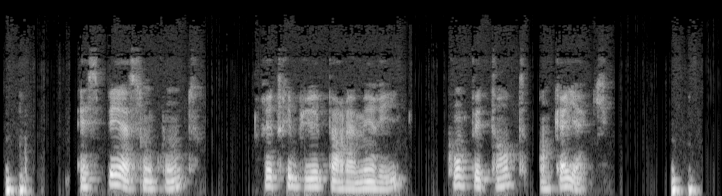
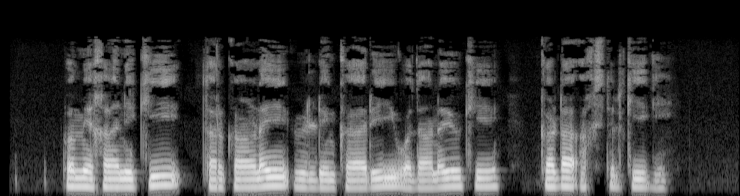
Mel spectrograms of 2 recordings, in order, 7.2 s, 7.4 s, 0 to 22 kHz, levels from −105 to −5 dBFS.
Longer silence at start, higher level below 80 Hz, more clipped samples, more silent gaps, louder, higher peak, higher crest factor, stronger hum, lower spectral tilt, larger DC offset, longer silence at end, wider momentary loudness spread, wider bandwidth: second, 0.05 s vs 0.65 s; first, -34 dBFS vs -66 dBFS; neither; first, 4.22-4.26 s, 4.39-4.44 s, 6.22-6.26 s, 6.57-6.62 s vs none; about the same, -22 LUFS vs -22 LUFS; about the same, -4 dBFS vs -6 dBFS; about the same, 18 dB vs 16 dB; neither; about the same, -7.5 dB/octave vs -7.5 dB/octave; neither; second, 0.2 s vs 0.75 s; about the same, 11 LU vs 11 LU; second, 9.2 kHz vs 11 kHz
